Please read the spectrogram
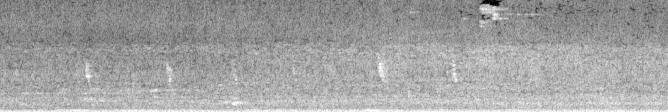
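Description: Nissan car engine idling steadily under the open bonnet, a low even rumble.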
